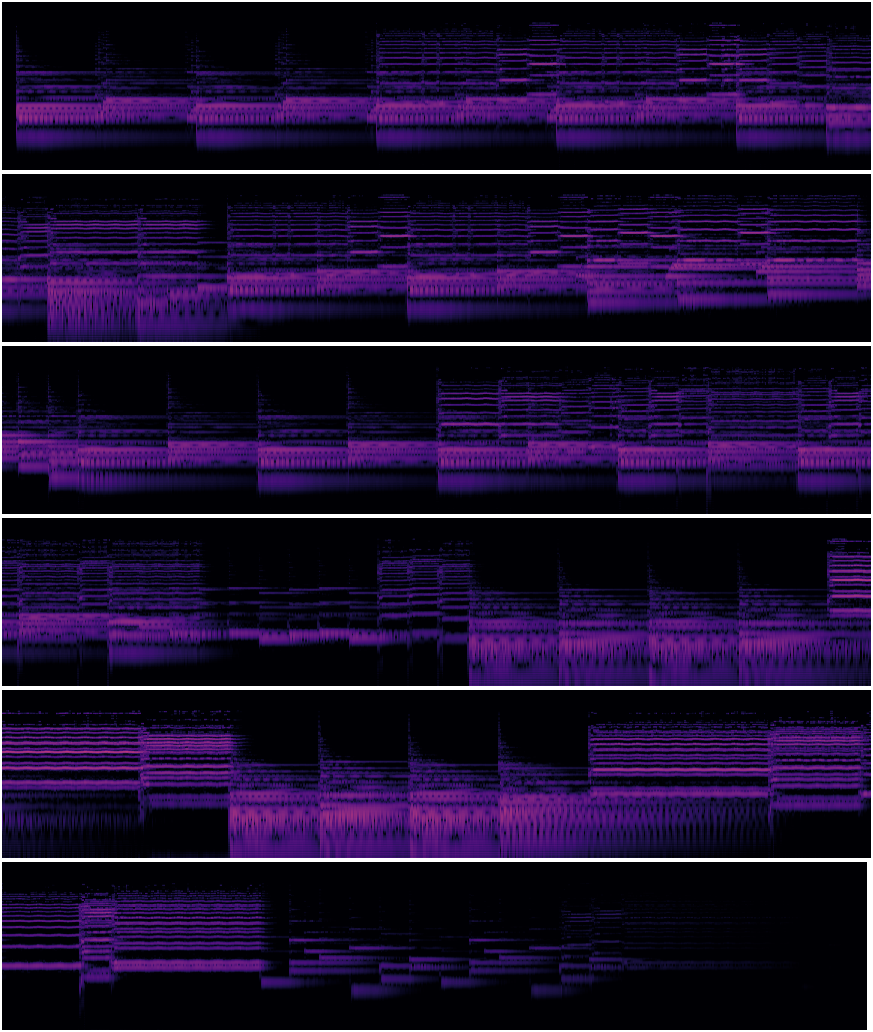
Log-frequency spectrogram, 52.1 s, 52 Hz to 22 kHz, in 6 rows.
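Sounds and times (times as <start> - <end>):
harp playing a sonatina: 0.0 - 52.0
violin playing a sonatina: 3.7 - 17.6, 21.7 - 28.3, 34.3 - 37.3, 40.6 - 46.2, 49.0 - 51.2.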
